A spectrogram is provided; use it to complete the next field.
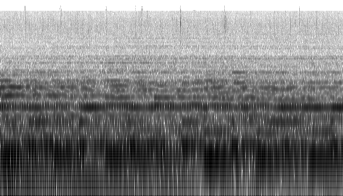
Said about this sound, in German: Geräusch des Regens hallt in den Gängen meines Gehörs.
